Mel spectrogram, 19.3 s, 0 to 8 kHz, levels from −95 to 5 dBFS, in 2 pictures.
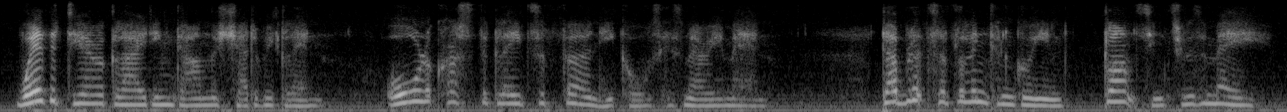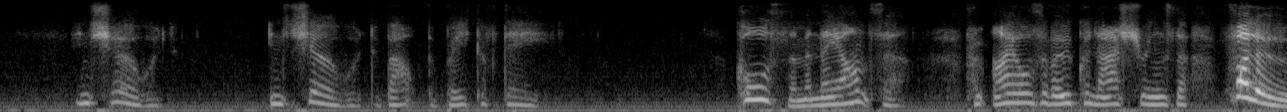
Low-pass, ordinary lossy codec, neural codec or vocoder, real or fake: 7.2 kHz; Opus, 16 kbps; none; real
